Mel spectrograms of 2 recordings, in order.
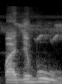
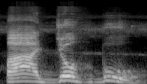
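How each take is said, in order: First: The middle syllable is said as 'je'. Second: The middle syllable is said as 'joh'. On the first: The speaker calls it wrong. "bukan pajebu" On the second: The speaker calls it right.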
